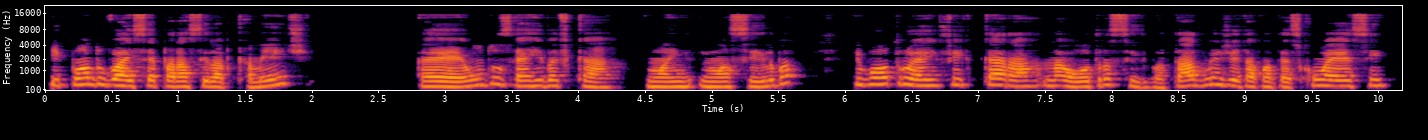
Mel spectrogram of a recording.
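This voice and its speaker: A patient woman teacher explains a lesson step by step, pointing at examples on her slides. Her voice sits a little high for a woman. She keeps checking in with her students as she goes. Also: normal speed, a bit bright.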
